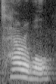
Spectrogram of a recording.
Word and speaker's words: terrible: Ở đây chúng ta có đuôi able này, thì trọng âm là sẽ dâm tiết trước đó là dâm vào te. Như vậy từ này trọng âm thứ nhất đúng không?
